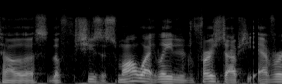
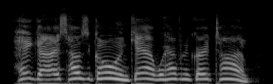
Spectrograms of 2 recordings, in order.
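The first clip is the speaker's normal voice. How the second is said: full-on, very high-pitched put-on girly voice; 3 dB louder than usual.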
